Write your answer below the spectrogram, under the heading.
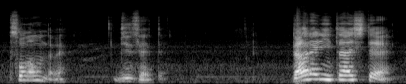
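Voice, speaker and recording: With very wide pitch swings, a man speaks at high pitch and a moderate pace. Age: 40s. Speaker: YouTuber; vlogger. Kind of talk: casual monologue. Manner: hyper, excitable; stumbling speech. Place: home room. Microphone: phone near.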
